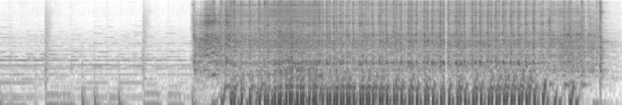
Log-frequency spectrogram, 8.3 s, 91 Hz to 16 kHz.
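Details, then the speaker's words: 19 hp engine swapped into go-kart; after a few pulls fires and runs rough and hard about five seconds, then cuts out instead of idling; carb needs cleaning, dirt suspected blocking the jet. "It runs, it runs, It but will it doesn't run. idle right now."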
